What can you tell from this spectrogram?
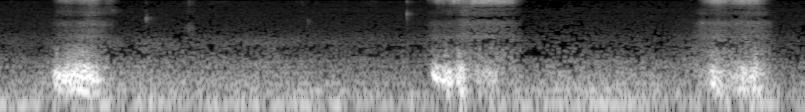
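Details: Pet cat named Koharu snoring in deep sleep, not waking whatever is done to her: three breathy snores about three seconds apart, each a rough low rasp with a hissy edge, soft hum between.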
